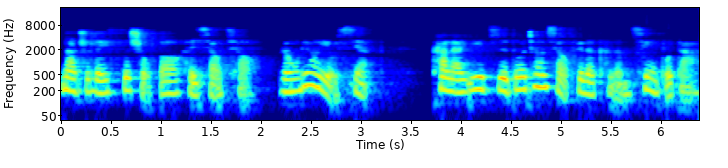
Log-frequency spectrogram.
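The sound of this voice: Pitch varies in an ordinary way, with little noise behind. The voice reads aloud unforced.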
